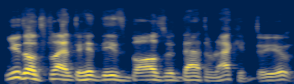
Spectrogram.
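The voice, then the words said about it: Put-on Eastern European accent, admittedly bad. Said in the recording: “My accents are going to be horrible through this, but I love the Milos accent, that Eastern European.”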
